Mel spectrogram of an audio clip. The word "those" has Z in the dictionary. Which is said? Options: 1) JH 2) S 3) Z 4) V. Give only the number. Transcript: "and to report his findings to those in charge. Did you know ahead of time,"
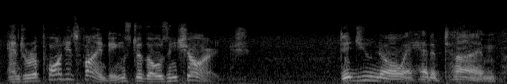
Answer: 3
